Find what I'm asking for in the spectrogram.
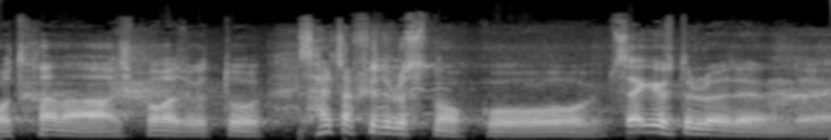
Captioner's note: nervous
